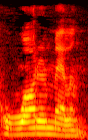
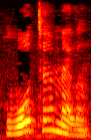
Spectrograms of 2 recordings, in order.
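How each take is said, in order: First: The middle t sounds like a quick r. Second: The middle t is a clear t sound. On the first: This is the American pronunciation. "Nos Estados Unidos, eles falariam alguma coisa tipo watermelon... Como se fosse como se esse T se transformasse num R" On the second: This is the British pronunciation. "Já na Inglaterra... eles tendem a pronunciar como se fosse um T mesmo"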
